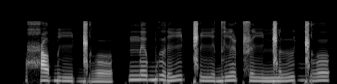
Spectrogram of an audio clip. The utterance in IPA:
ħ ɐ˧ ɓ iː˨ ɡ͡ǁ ɵ˨ | n e˦ b ɨ˦˨ ɾ iː˦ ǁ iː˨ d iː˧ ʈ͡ʂ iː˨ ŋ͡ǁ ɨː˨˦ ɡ͡ǁ ɵ˦

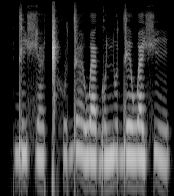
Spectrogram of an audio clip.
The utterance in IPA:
d i ç æ̤ ǁʰ ṳ d æ̤ w æ ɡ o ɲ u d e w æ ç i

